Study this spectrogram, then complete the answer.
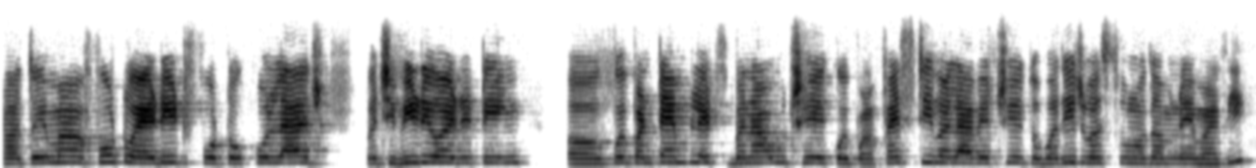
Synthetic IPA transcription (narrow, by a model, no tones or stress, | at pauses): ɦat̪oemãfoʈoeɽiʈfoʈokolad͡ʒ | pət͡ʃʰiʋiɽioeɽiʈiŋɡ | koipəɳʈẽmpleʈsbənaʋũt͡ʃʰekoipəɳfesʈiʋəlaʋet͡ʃʰet̪obəd̪ʱid͡ʒʋəst̪unõt̪əmneːmãt̪ʰi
